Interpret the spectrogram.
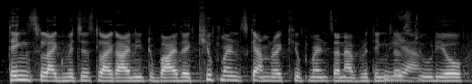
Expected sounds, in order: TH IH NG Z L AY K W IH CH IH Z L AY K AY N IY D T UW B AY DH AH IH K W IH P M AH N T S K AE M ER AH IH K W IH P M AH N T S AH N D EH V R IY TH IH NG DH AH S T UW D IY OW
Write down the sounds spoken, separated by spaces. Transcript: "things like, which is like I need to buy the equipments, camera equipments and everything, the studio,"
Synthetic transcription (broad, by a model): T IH NG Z L AY K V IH CH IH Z L AY K AY N IY D T UW B AY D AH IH K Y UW P M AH N T S K AE M ER AH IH K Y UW P M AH N T S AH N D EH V R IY T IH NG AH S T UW D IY OW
